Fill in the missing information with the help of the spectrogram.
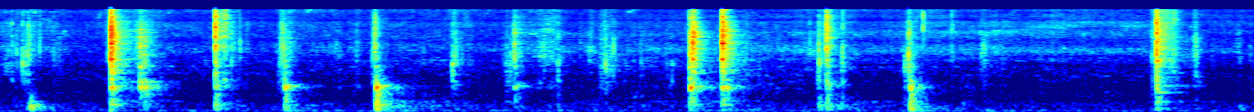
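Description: Metal tongs clicking and scraping against a stainless steel skillet while dried chiles are turned in a little hot oil. The clicks come irregularly, about a dozen of them, over a faint sizzle.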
